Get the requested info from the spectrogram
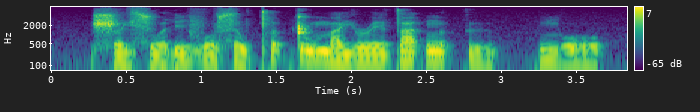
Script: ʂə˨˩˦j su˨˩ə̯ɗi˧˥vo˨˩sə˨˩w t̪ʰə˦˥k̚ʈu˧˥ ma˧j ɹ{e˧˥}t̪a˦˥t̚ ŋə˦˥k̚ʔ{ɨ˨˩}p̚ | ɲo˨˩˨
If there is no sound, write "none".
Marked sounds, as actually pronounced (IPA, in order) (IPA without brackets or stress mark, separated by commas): e˧˥, ɨ˨˩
